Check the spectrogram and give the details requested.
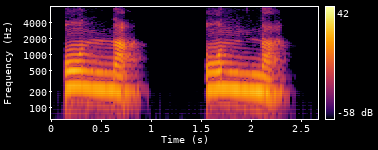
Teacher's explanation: La doble N simplemente la voy a pronunciar más fuerte.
